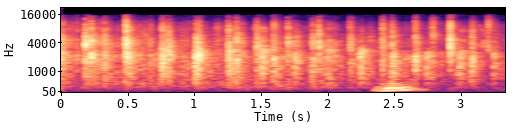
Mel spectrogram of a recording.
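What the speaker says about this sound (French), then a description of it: "Applaudissez donc pour les connaissances qu'on vous donne." A church congregation claps along during a sermon, with steady rhythmic handclaps at a close distance and a brief voice rising partway through.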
